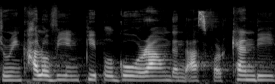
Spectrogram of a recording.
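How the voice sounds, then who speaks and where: A woman with a non-native accent talks at a medium pitch and a fairly quick pace. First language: not English. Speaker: data scientist and conference speaker. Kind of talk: conference talk. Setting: stage with audience.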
